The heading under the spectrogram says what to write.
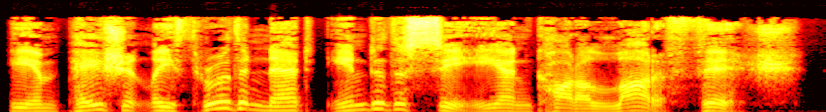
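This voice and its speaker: A man's voice: dry recording, clean studio sound. A man reading a children's fable aloud as a narrator. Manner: slow, gentle, very lively pitch. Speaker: reader. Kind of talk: storybook narration.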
